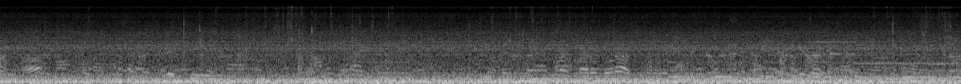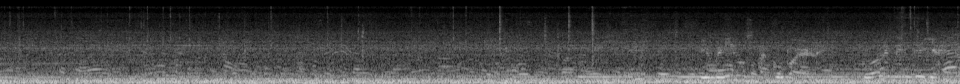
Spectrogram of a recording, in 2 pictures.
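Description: A jet engine roars steadily close by inside an aircraft cabin.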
